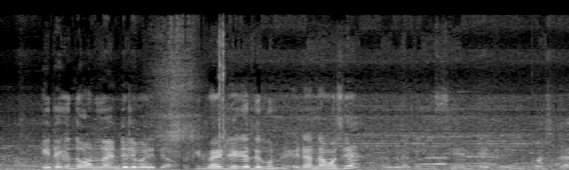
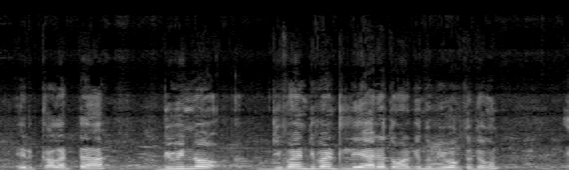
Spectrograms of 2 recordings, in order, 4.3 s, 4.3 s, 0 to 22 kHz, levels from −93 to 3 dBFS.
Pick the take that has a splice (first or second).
first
